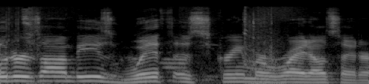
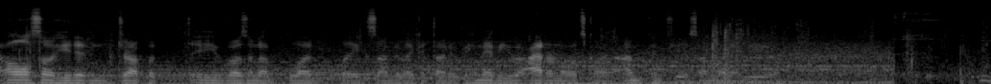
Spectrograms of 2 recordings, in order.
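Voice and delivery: hushed; 10 semitones lower, 16 dB quieter than usual. Real, not acted. Sneaking past zombies.

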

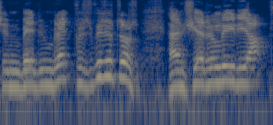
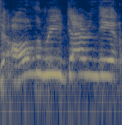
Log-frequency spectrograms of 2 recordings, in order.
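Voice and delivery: higher, louder astonished question; mock surprise; 9 semitones higher, 5 dB louder than usual. London guest shocked by the outdoor toilet, mock surprise. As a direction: gasp it out, mildly scandalised.

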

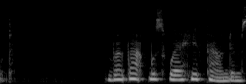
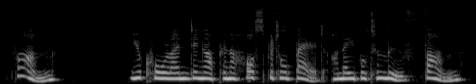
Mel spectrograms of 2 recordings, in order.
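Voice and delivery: higher and louder, indignant; outraged disbelief; 7 semitones higher, 6 dB louder than usual. Acted. Bones scolding Rag over the hospital bed, indignant. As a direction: throw his word back at him, appalled.

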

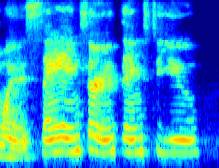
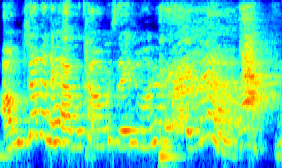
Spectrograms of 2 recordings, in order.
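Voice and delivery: loud, high laughing outburst; laughing loudly while teasing back; laughing shout; 8 semitones higher, 7 dB louder than usual. Real, not acted.

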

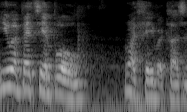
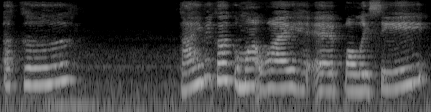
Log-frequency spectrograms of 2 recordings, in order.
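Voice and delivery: slow, halting mock of a hesitant speaker; mocking impression of the woman on live; imitating her; 3 semitones higher, 3 dB quieter, much slower than usual. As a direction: mimic her groping for words. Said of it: "this is how she said".

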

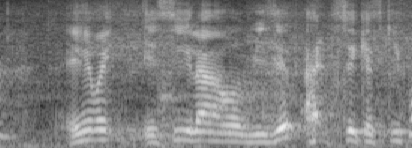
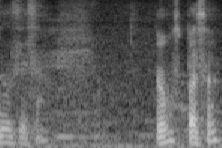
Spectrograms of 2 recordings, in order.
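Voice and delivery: usual speaking voice

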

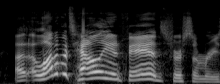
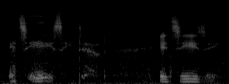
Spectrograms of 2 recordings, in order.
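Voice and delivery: breathy whispered threat, much softer; menacing whisper; 8 semitones lower, 23 dB quieter than usual. Acted. Tiny boxer threatens an opponent's shins, whispering. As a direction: hiss it like a tiny assassin.

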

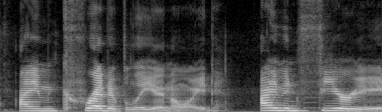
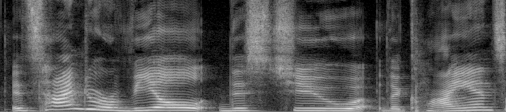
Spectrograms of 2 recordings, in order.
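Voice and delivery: ordinary talk

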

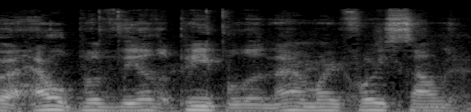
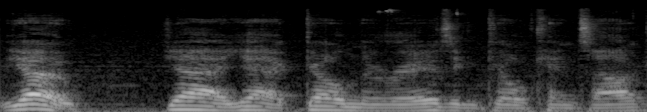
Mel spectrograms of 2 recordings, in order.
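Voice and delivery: normal talking voice

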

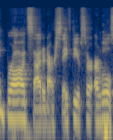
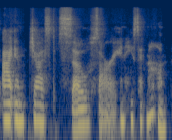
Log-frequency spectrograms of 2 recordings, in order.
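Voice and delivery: soft, very slow and contrite; nearly whispered sorrow; hushed apology; 13 dB quieter, slower than usual. Retold or imitated. Mother apologizing to her grown son, hushed.

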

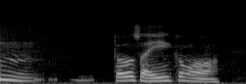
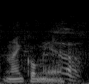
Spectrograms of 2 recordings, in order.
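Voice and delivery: flat resigned statement; 4 semitones lower, 14 dB quieter than usual. Shown as a demonstration. Gamer confirming there is no food, low resigned murmur. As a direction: lower and much softer.

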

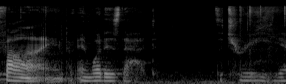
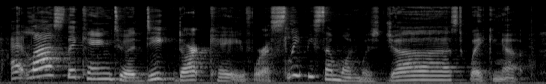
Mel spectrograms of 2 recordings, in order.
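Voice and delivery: ordinary delivery

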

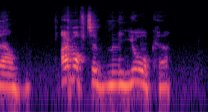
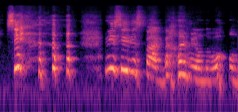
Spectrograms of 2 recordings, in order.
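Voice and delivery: laughing; 6 semitones higher, 8 dB louder than usual. Real, not acted. Laughing at her own bag joke.

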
